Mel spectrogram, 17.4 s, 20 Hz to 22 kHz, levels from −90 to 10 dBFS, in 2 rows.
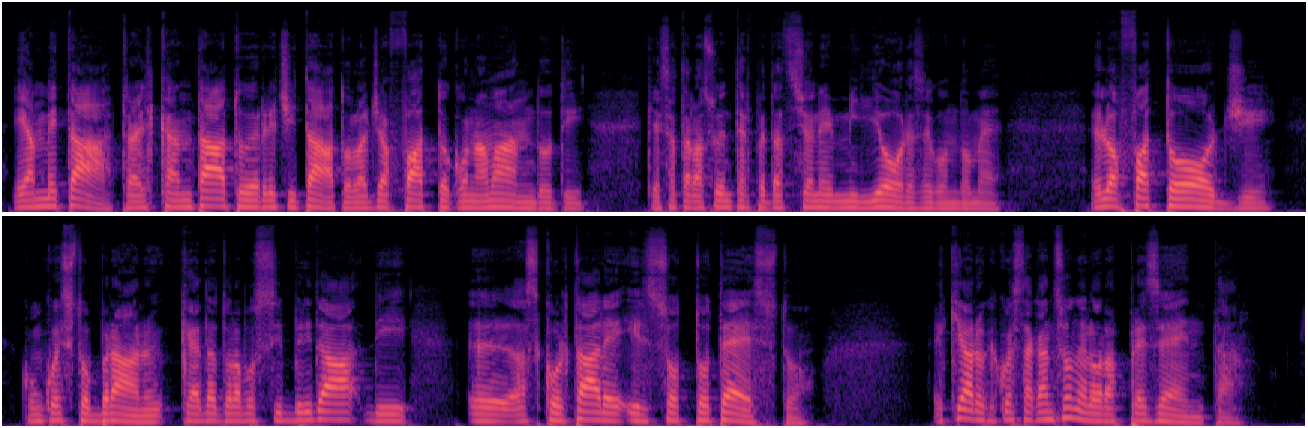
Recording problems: muffled; slightly; fading above 3.5 kHz

